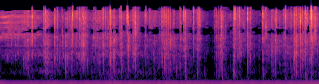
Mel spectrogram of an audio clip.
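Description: A clear plastic packet crinkling as it is handled and opened, a run of quick, irregular crackles.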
